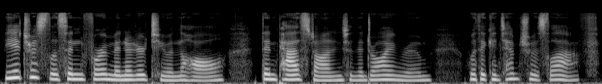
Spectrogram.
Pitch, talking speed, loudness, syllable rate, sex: 215 Hz, 210 wpm, -17 LUFS, 6.1 syllables/s, female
